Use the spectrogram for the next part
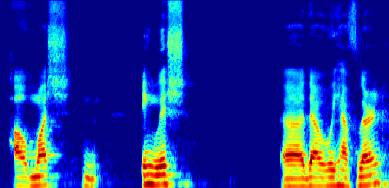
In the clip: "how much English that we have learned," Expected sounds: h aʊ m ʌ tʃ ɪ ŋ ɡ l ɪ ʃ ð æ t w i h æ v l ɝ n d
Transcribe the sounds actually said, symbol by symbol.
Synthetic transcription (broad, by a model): h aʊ m ʌ tʃ ɪ ŋ ɡ l ɪ ʃ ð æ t w i h æ v l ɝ n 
